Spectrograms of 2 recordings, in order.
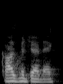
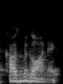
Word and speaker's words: cosmogonic: How do you pronounce cosmogenic? Yeah, cosmogonic.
